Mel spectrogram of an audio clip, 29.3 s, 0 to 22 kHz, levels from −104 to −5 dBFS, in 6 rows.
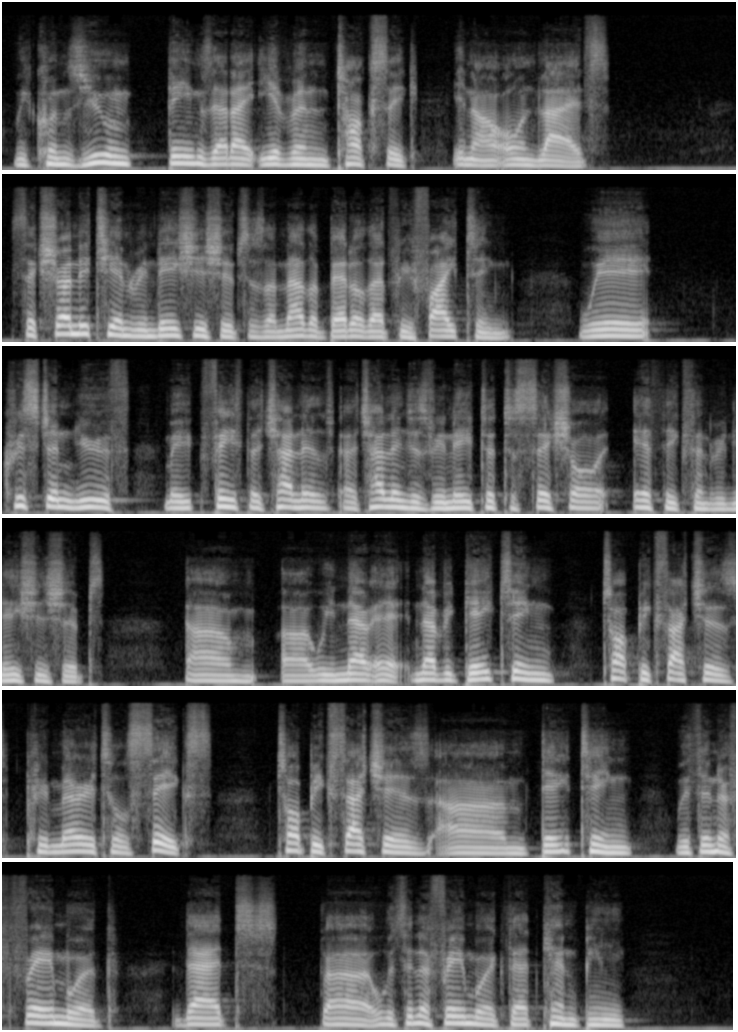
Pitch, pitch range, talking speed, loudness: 145 Hz, 130-160 Hz, 125 wpm, -25 LUFS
